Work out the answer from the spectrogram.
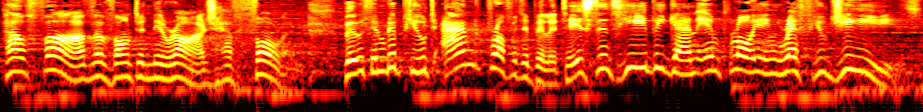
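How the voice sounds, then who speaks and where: An actor playing a scheming, wealthy merchant lord with a pompous, sarcastic manner. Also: male voice, high voice, very animated, slow pace, fairly bright tone, long reverb tail, soft background music, full character voice. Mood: disdainful. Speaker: game character.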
